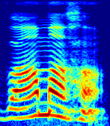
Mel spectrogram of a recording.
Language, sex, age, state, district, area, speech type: Sanskrit, female, 30-45, Karnataka, Bangalore Urban, urban, read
